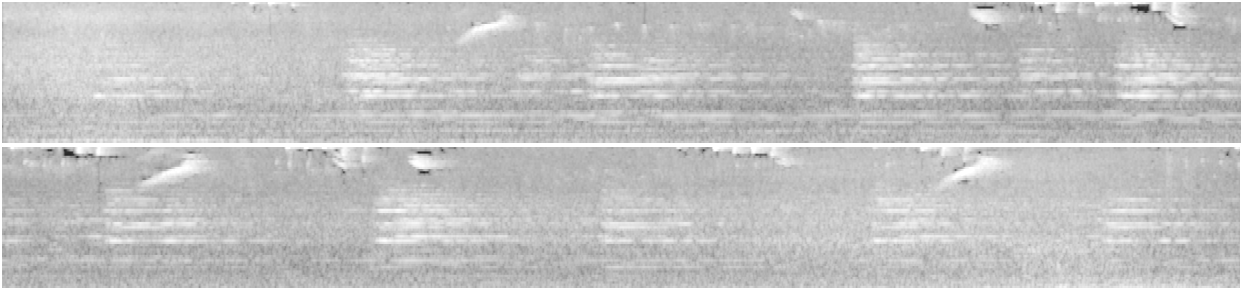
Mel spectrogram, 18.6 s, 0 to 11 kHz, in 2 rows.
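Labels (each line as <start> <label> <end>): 0.0 Cars pass by on a street with muffled and varying intensity. 18.6
0.9 A church bell rings melodically. 18.6
1.8 Birds chirp excitedly. 18.6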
